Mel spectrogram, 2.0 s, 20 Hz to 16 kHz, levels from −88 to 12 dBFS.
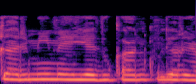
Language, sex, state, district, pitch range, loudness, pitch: Hindi, male, Uttar Pradesh, Gorakhpur, 215-230 Hz, -17 LUFS, 220 Hz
